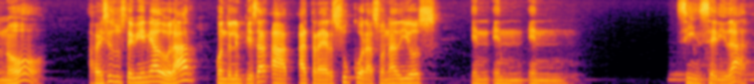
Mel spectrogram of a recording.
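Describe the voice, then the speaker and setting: A man preaches a sermon. His delivery is animated and conversational, and he jumps into short acted-out quotes. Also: a little high. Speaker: pastor.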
